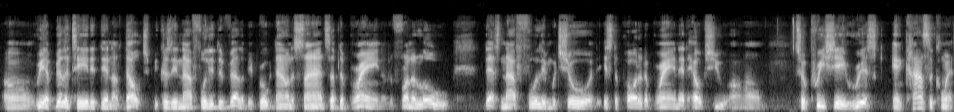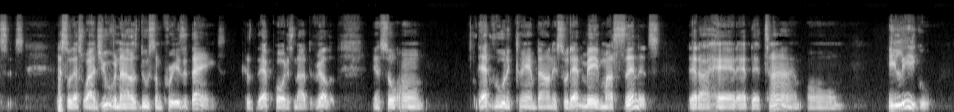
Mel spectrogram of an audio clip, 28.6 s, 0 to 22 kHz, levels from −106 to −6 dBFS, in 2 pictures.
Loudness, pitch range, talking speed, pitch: -19 LUFS, 95-110 Hz, 160 wpm, 100 Hz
